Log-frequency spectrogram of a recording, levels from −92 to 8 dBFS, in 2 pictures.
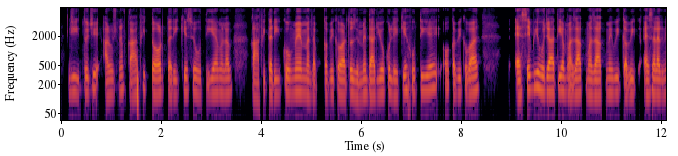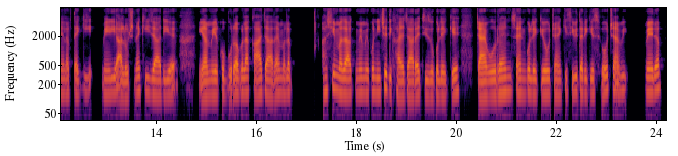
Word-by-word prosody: जी, 140 -1 -5
तो 145 - 0
जी 165 +4 -3 0.2
आलोचना 130 +5 -3
काफ़ी 140 +5 -2
तौर-तरीके 130 0 -1
से 140 0 -6
होती 130 0 -7
है 140 0 -1
मतलब 135 +1 -4 0.4
काफ़ी 110 -1 -3
तरीकों 130 +1 0
में 145 +1 +4
मतलब 130 -2 -3
कभी-कभार 130 0 -1
तो 135 - +1
जिम्मेदारियों 125 +2 -1
को 145 - -5
लेके 130 +3 -4
होती 150 +2 -6
है, 165 +3 -2 0.2
और - - -4
कभी-कभार 140 +2 0 0.8
ऐसे 135 +5 +4
भी 180 - -3
हो 160 -4 +1
जाती 145 0 +3
है 150 - +3
मज़ाक-मज़ाक 130 -2 +1
में 140 0 -4
भी 140 0 -5
कभी 130 - -1 0.2
ऐसा 130 +1 +2
लगने 130 0 +1
लगता - - -3
है - - +1
कि 140 - -9 0.2
मेरी 135 +1 +2
आलोचना 120 +5 +1
की 145 -1 -5
जा 130 -2 +5
रही 125 0 -1
है, - - +1 0.5
या 120 0 +6
मेरे 125 0 +3
को - - -2
बुरा-भला 140 +2 +2
कहा 130 - +4
जा 130 -1 +2
रहा - - -1
है 135 - -8
मतलब 135 0 -1 0.6
हँसी-मज़ाक 140 -3 +3
में 140 0 -2
मेरे 135 0 -3
को 145 - -4
नीचे 140 +5 +2
दिखाया 120 -4 +1
जा 120 0 +2
रहा - - +1
है 130 - +4
चीज़ों 120 0 -4
को 125 - 0
लेके। 125 +3 +1 0.4
चाहे 115 0 +10
वो 125 +1 0
रहन-सहन 135 0 0
को 140 - 0
लेके 130 -1 +1
हो 130 0 +2
चाहे 130 - +1
किसी 130 +3 -6
भी 150 - +1
तरीक़े 135 -1 +1
से - - -6
हो 150 - +2
चाहे - - +2
भी 155 +1 -7 0.4
मेरा 140 +3 +7
135 Hz, 195 wpm, -29 LUFS, 125-140 Hz, 0.8 s, चाहे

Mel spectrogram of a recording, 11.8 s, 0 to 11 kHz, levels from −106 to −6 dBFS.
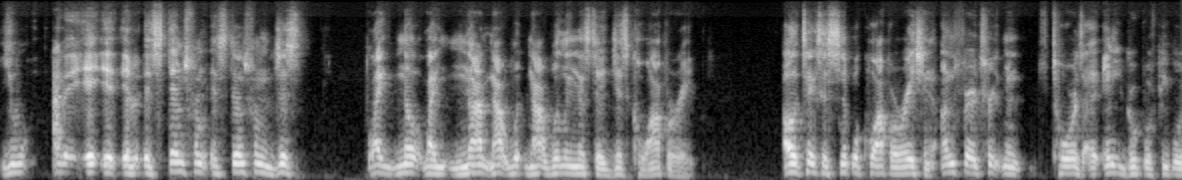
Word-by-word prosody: you 150 +6 -3 0.2
I - - 0
mean, 455 - -1
it 420 -2 +5
it 430 - +4
it 400 - -2
it - - +4
stems 165 -1 +4
from 160 -1 -2
it - - -4
stems 155 +5 +1
from 150 -6 -2
just, 150 +4 0 0.6
like, 140 -2 +1
no 140 +5 +1
like, 130 -3 +1
not 125 +7 +1
not 145 +1 +1
w - - 0
not 125 -1 -1
willingness 130 -1 -1
to 110 -2 0
just 110 +2 -4
cooperate. 110 +2 -7 0.8
All 155 - +6
it 150 - +2
takes 155 -3 +2
is 130 -3 +4
simple 145 -1 0
cooperation. 125 -3 0
Unfair 150 -1 -1
treatment 125 -4 -5
t - - -22
towards 130 -3 -1
a 115 - -4
any 140 -1 -1
group 125 +2 -5
of 115 -2 -5
people, 115 -2 -4
130 Hz, 200 wpm, -21 LUFS, 120-150 Hz, 0.8 s, All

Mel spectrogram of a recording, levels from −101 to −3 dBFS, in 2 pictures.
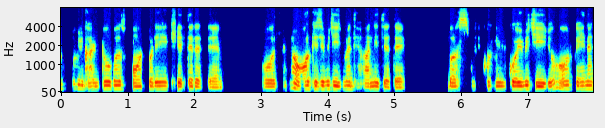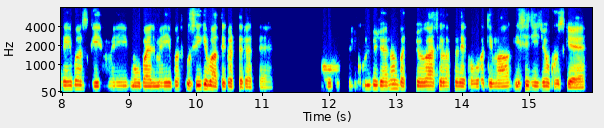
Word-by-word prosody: देखो 150 -1 -9
घंटों 120 +3 +1
बस 140 0 +1
फ़ोन 120 0 +3
पर 125 -1 0
ही 130 0 +1
खेलते 120 - 0
रहते 105 - -8
हैं 100 0 -4 0.7
और 115 - +2
जो - - -10
है - - +1
ना - - +5
किसी 130 0 +2
भी 140 - -1
चीज़ 130 -2 +2
में 135 - -1
ध्यान 115 -1 -4
नहीं 120 -1 +1
देते। 100 -1 -2 0.7
बस 120 0 -1
बिल्कुल 130 -1 -4
कोई 130 -1 +5
भी 140 - +2
चीज़ 120 -1 +4
हो - - -3
और 140 - +1
कहीं 130 0 -1
न 135 0 +1
कहीं 135 0 +1
बस 145 -1 -1
गेम 120 +1 +1
में 125 - -10
ही 125 0 -6
मोबाइल 120 0 +2
में - - -5
ही 125 0 +3
बस 130 - -2
उसी 285 -4 +5
की 320 - +7
बातें 120 - +4
करते 115 -2 0
रहते 105 -1 -6
हैं। 100 -1 -14 0.6
तो 120 0 -7 0.3
बिल्कुल 120 +3 -4
भी 140 - +4
जो - - +6
है - - -1
ना 155 - 0
बच्चों 125 0 0
का 130 - +7
आजकल 130 0 0
आपने 125 +1 -3
देखा 115 -2 0
हुआ 110 - -2
है - - -2
दिमाग 115 +1 +1
इसी - - +2
चीज़ों 125 0 0
में - - +2
घुस 110 - -2
गया 100 - +6
है। 100 - 0
125 Hz, 240 wpm, -23 LUFS, 120-130 Hz, 0.7 s, की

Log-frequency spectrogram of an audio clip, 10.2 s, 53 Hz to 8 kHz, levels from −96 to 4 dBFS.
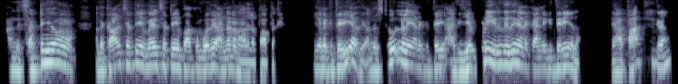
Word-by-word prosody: அந்த 125 0 -4
சட்டையும், 190 +8 +3 0.4
அந்த 115 +2 -2
கால் 175 +1 +2
சட்டையும், 175 -2 -1
மேல் 160 0 +1
சட்டையும் 150 -2 0
பாக்கும்போது, 130 +2 +1
அண்ணன 135 +1 -2
நான் 105 -1 -1
அதில 105 - -4
பாப்பேன். - - -3 0.6
எனக்குத் 125 -2 -2
தெரியாது. 140 -5 +3
அந்த 120 0 -5
சூழ்நிலை 205 -1 +4
எனக்கு 135 -3 -9
தெரியா. 135 +1 +1
அது 110 +1 -4 0.2
எப்படி 135 - -2
இருந்ததுன்னு 180 +1 +2
எனக்கு 150 -3 -3
அன்னைக்கு 135 0 -6
தெரியல. 140 -4 +1 0.5
நான் 110 0 -2
பாத்திருக்கிறேன். 190 - -1
140 Hz, 155 wpm, -23 LUFS, 130-180 Hz, 0.6 s, சூழ்நிலை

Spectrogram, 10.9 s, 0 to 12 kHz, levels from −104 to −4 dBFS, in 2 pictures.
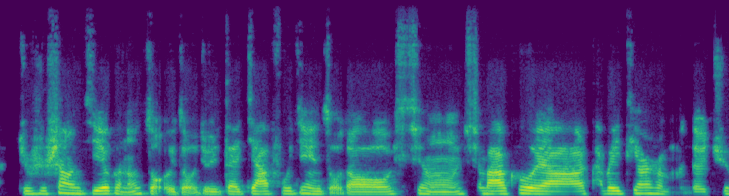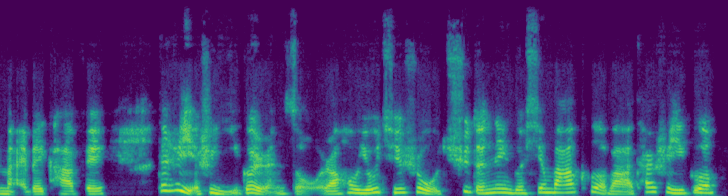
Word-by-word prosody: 就 170 - -3
是 175 +1 -4
上 190 +1 +2
街 175 +1 +4
可 180 - -3
能 165 - -3
走 - - -2
一 - - -1
走， - - -2
就 - - -5
在 150 - 0
家 155 +1 +1
附 170 +2 -6
近 170 -2 -2
走 - - -5
到 145 0 +1
星 165 +2 -6 0.3
星 175 - -10
巴 165 0 +7
克 180 0 +4
呀， 155 -1 +4
咖 185 - -13
啡 175 0 +4
厅 185 +2 -3
儿 185 - +1
什 170 - -3
么 155 - -11 0.2
的 155 0 -4
去 - - -8
买 155 - -1
一 - - -10
杯 160 - +1
咖 160 0 -1
啡。 165 +1 0 0.4
但 350 - +1
是 365 - +2
也 335 - +5
是 230 - 0
1 160 - -4
个 220 - +3
人 180 - -4
走， 170 - -7
然 160 0 +2
后 225 +4 0
尤 210 +5 +3
其 240 -2 -2
是 245 +2 -2
我 - - +1
去 300 - -4
的 195 - +2
那 230 +1 0
个 200 -1 -1
星 245 +6 -1
巴 245 0 +4
克 265 +1 -2
吧， - - +1
它 275 - -1
是 265 - -3
一 195 - +2
个 225 +2 +1
175 Hz, 325 characters per minute, -21 LUFS, 160-220 Hz, 0.4 s, 巴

